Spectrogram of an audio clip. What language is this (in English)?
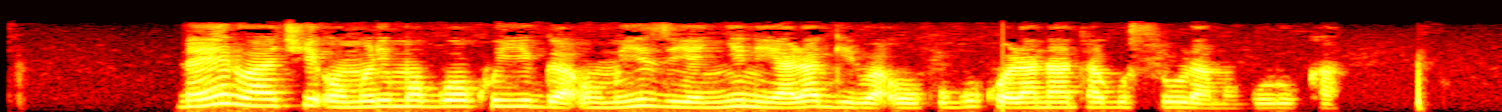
Ganda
